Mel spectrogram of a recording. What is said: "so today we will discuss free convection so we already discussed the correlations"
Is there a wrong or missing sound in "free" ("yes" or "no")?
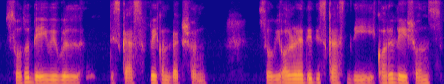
no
